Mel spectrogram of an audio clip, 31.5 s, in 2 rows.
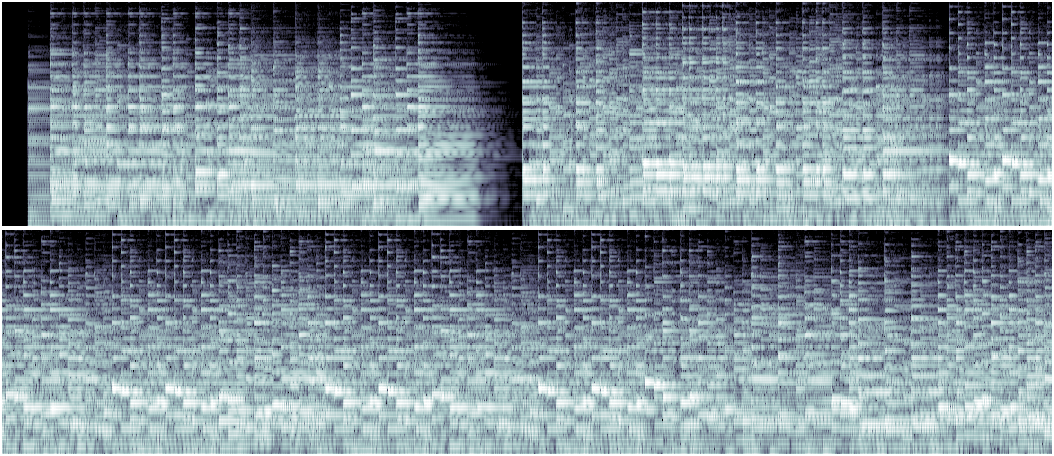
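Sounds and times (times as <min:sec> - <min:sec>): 
piano: 0:00.4 - 0:31.5.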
